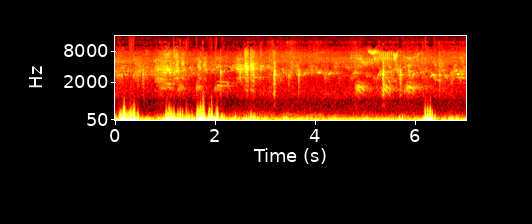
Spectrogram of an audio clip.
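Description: Birds chirping and calling, over loud irregular low rumbles that surge right at the start, again around one to two seconds in, and once more about six seconds in.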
